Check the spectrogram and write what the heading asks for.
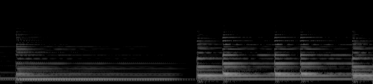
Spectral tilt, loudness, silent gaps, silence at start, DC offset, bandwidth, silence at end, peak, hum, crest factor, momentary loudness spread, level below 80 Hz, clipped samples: -6 dB/octave; -41 LUFS; none; 0 s; under 0.1%; 8.2 kHz; 0 s; -22 dBFS; none; 18 dB; 12 LU; -82 dBFS; under 0.1%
